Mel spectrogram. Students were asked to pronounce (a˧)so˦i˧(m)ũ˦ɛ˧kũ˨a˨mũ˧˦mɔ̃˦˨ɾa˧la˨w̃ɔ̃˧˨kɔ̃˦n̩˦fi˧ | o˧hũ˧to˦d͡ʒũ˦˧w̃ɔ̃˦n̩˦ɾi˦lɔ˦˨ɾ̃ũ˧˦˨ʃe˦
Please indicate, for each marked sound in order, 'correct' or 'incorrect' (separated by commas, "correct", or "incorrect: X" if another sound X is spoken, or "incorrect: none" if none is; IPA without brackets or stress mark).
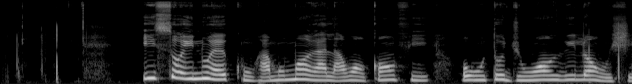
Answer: incorrect: i˧, incorrect: n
